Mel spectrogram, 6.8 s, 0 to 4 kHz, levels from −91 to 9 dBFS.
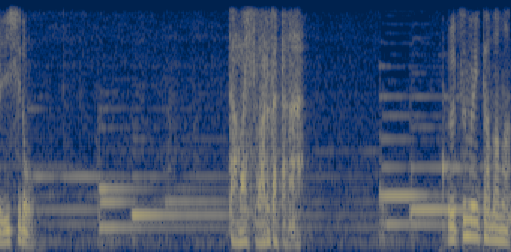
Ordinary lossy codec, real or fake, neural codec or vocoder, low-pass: none; fake; codec, 44.1 kHz, 7.8 kbps, Pupu-Codec; 3.6 kHz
